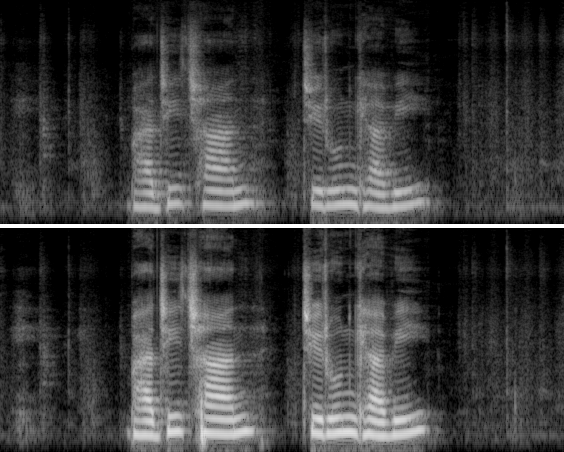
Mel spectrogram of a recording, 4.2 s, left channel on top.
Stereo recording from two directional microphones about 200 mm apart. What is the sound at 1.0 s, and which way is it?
Speech, 40° right (ahead or behind).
